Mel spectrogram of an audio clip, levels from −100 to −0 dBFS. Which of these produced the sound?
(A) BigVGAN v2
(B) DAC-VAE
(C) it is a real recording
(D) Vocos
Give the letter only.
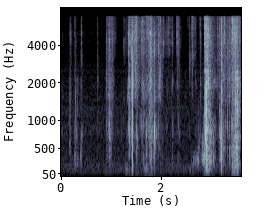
C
